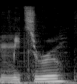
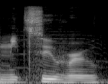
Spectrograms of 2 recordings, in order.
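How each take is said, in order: First: The name is said quickly and run together. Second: The name is said slowly and carefully. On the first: The speaker calls it wrong. "I kind of say it too quickly" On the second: The speaker calls it right. "that's more accurate to how the dub pronounces it"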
